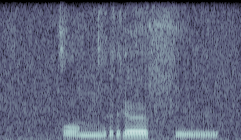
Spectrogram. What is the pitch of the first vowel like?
low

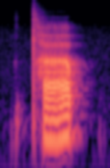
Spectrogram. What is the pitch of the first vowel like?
rising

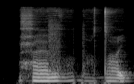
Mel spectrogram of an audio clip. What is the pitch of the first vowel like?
low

